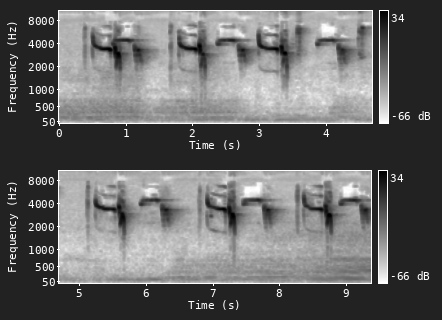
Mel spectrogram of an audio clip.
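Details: Lure song of a prinia for provoking rival prinias, rapid high whistles with sharp falling flicks, alternating with shorter whistled notes in quick sequence, light low-pitched background noise.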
